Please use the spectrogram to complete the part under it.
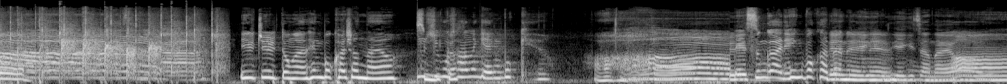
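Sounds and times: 
group clapping to welcome a guest: 0.0s - 2.3s
speech: 2.6s - 10.0s.

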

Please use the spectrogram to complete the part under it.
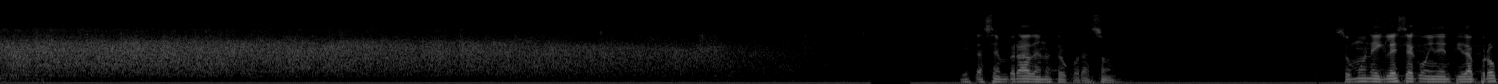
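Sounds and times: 
church audience applauding a teacher: 0.0s - 8.4s
speech: 9.6s - 11.3s, 13.4s - 14.9s.

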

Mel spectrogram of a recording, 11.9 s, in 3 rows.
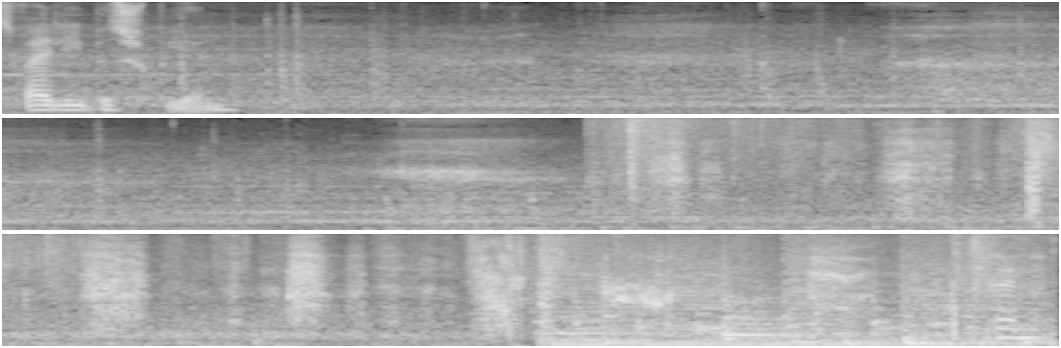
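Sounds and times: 
speech: 0.0s - 1.1s
heavy panting: 6.3s - 11.5s.

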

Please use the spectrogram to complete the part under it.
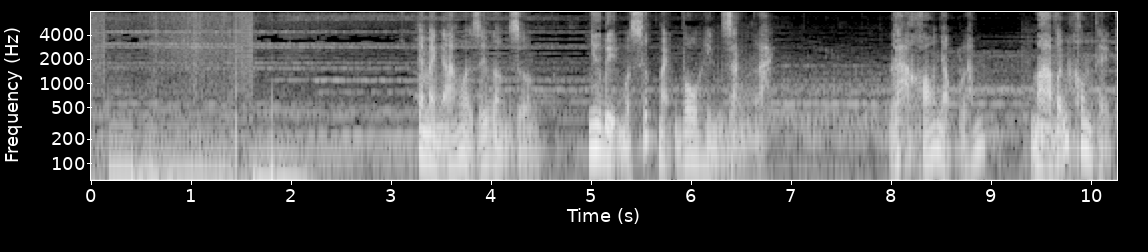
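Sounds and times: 
flickering light bulb buzzing: 0.0s - 3.2s
speech: 3.3s - 6.9s, 8.0s - 10.2s.

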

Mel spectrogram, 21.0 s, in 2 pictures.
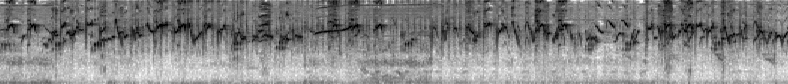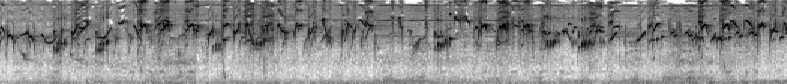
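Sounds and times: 
noisy birds chirping in a dense chorus used as a lure: 0.0s - 20.9s.

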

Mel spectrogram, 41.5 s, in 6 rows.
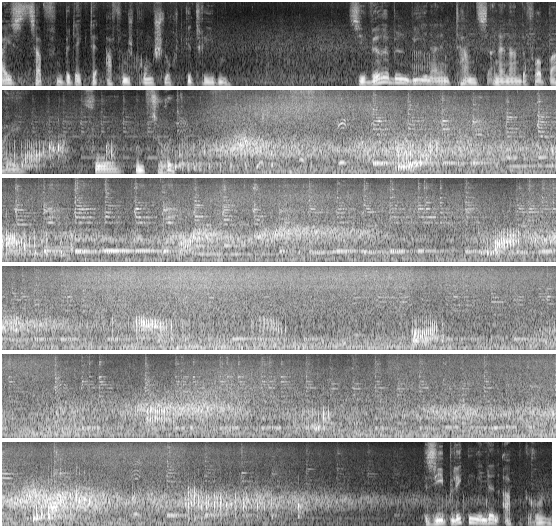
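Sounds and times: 
speech: 0.0s - 3.0s, 4.4s - 7.4s, 8.0s - 9.7s, 40.3s - 41.4s
roaring waterfall with an ice-covered rock ledge in its midst: 0.0s - 41.4s
storm wind howling: 7.2s - 39.9s.

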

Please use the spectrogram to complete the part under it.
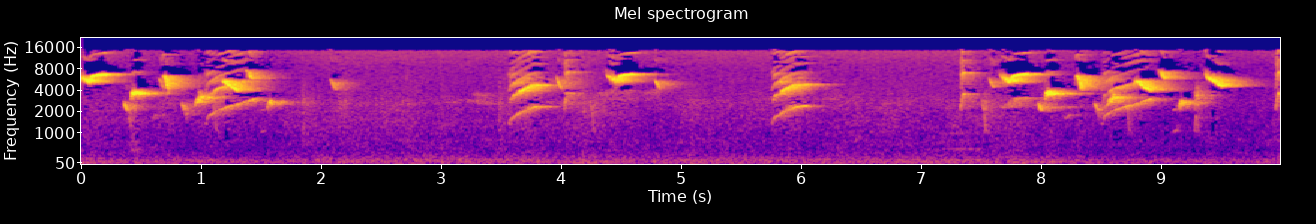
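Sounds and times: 
Oriental magpie-robin singing: 0.0s - 2.4s, 3.1s - 5.0s, 5.7s - 6.4s, 7.2s - 9.9s.

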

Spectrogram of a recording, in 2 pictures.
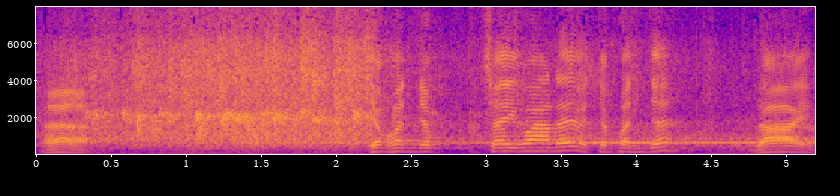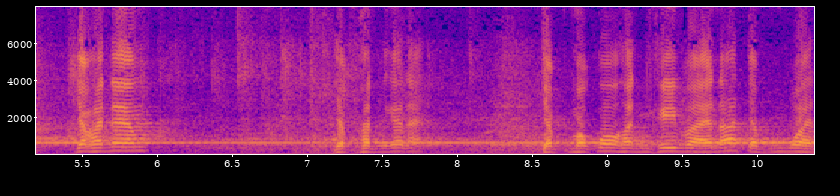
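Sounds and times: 
speech: 0.0s - 0.6s, 2.2s - 6.0s, 7.0s - 10.3s
audience applause: 0.0s - 7.4s.

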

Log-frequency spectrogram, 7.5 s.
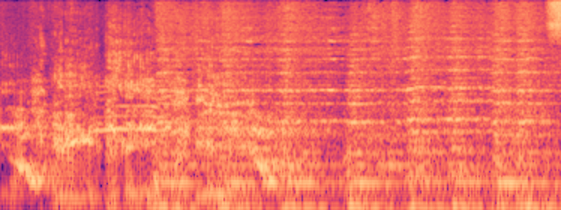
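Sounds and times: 
trapped lion roaring furiously: 0.0s - 4.2s
heavy low background: 0.0s - 7.3s.

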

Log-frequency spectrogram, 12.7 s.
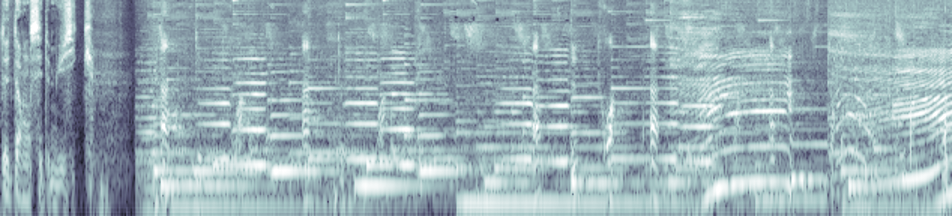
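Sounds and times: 
speech: 0.0s - 2.7s
cow mooing loudly in a courtyard: 2.0s - 5.4s, 6.7s - 12.6s.

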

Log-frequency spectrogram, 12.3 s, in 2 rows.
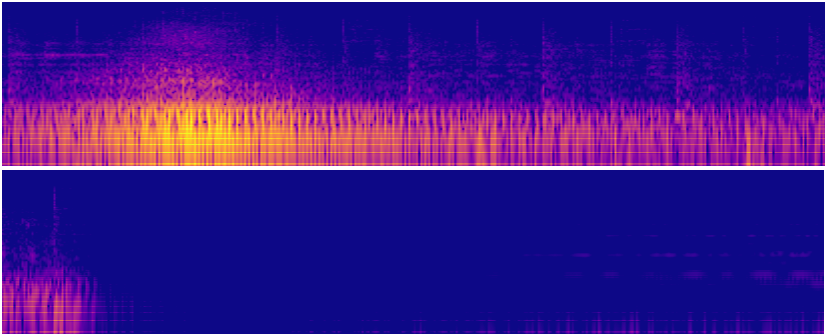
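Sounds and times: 
motorcycle engine accelerating, shifting up to fifth gear: 0.0s - 6.8s.

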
